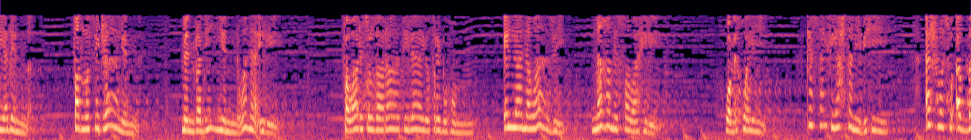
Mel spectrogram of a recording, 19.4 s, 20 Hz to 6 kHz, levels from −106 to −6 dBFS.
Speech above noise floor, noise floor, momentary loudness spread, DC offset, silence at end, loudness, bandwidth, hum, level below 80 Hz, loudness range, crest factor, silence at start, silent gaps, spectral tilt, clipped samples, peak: 25 dB; -46 dBFS; 18 LU; under 0.1%; 0 s; -21 LUFS; 4.5 kHz; none; -50 dBFS; 4 LU; 20 dB; 0 s; none; -10 dB/octave; under 0.1%; -2 dBFS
